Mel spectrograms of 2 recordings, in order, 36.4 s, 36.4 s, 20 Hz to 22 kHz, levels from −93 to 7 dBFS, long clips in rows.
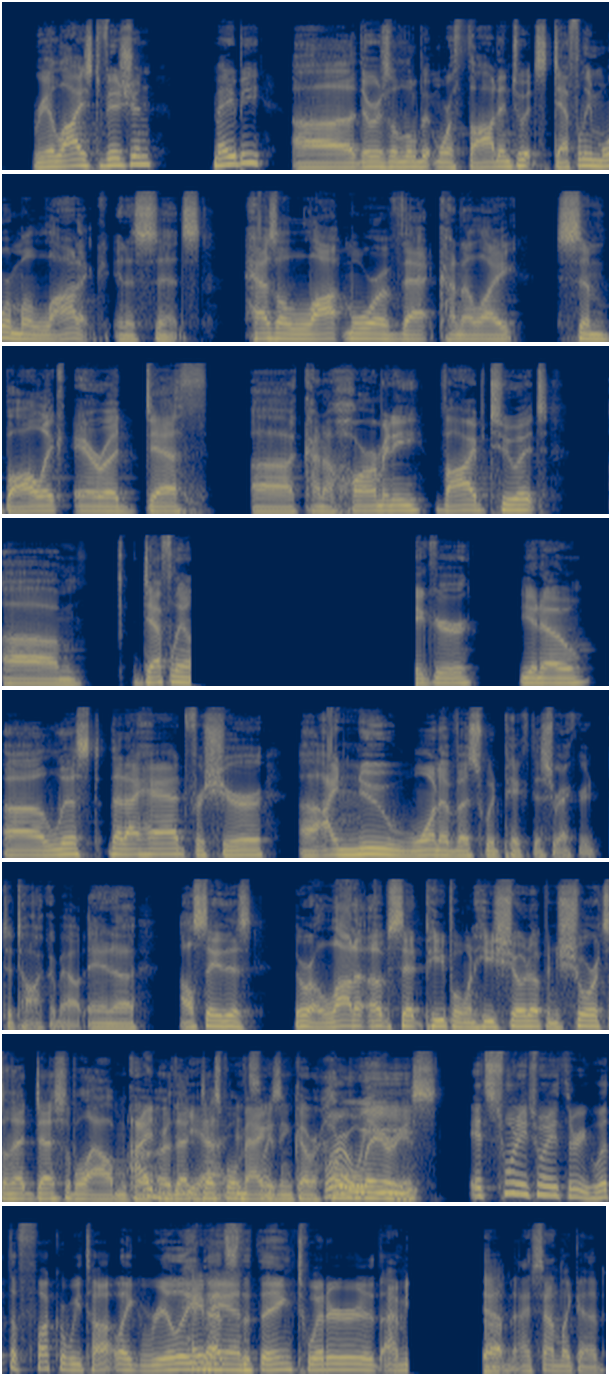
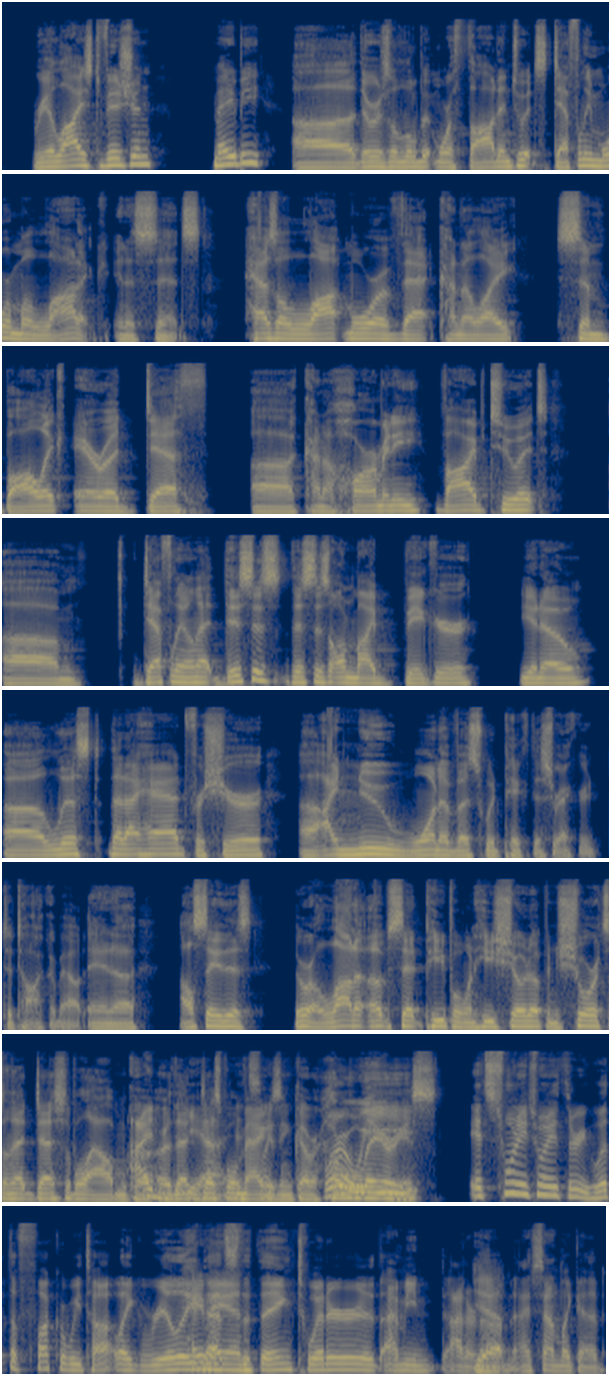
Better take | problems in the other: second | audio cutting out; at 15 s for 1.5 s and at 35 s for 0.5 s

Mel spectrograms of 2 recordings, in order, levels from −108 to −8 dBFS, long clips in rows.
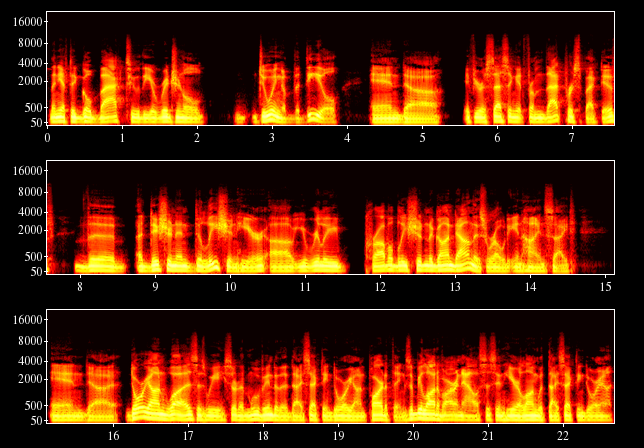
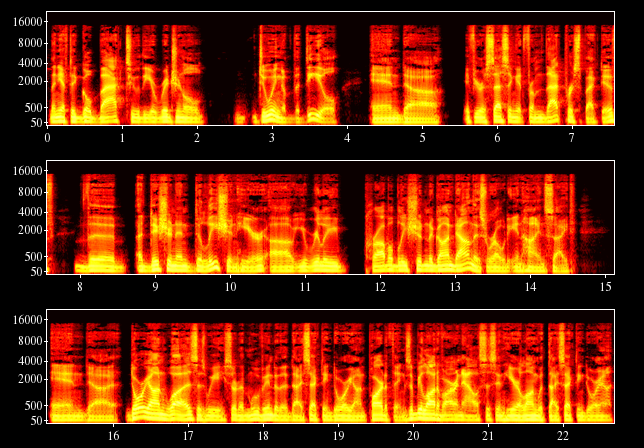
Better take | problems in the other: second | muffled; very; fading above 3 kHz

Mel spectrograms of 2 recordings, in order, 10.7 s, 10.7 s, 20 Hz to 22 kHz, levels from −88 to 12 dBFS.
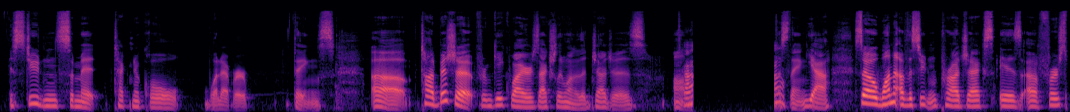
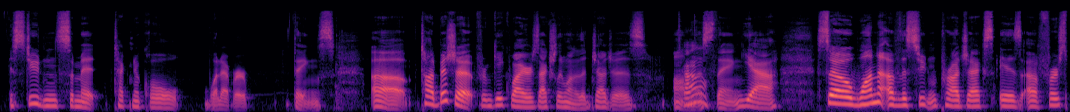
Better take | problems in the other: second | audio freezing; at 7 s for 1 s

